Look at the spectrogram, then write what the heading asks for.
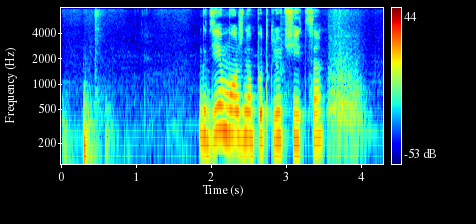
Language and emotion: Russian, neutral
